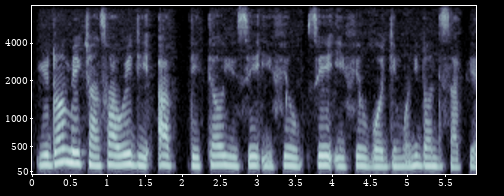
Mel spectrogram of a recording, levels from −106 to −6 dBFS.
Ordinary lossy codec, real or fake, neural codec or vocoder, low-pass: none; real; none; none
